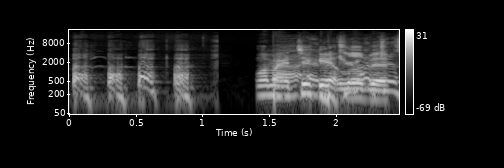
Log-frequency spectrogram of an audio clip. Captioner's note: laughter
